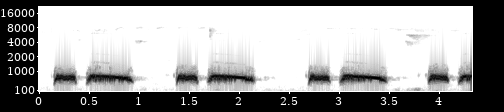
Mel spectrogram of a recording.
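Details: Spotted dove calling to lure wild doves: loud, close, mellow low coos in paired notes, a short one then a longer falling one, repeated three times in quick succession.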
